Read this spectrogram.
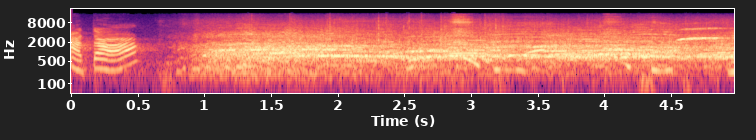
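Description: A young woman laughs loudly into a microphone.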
